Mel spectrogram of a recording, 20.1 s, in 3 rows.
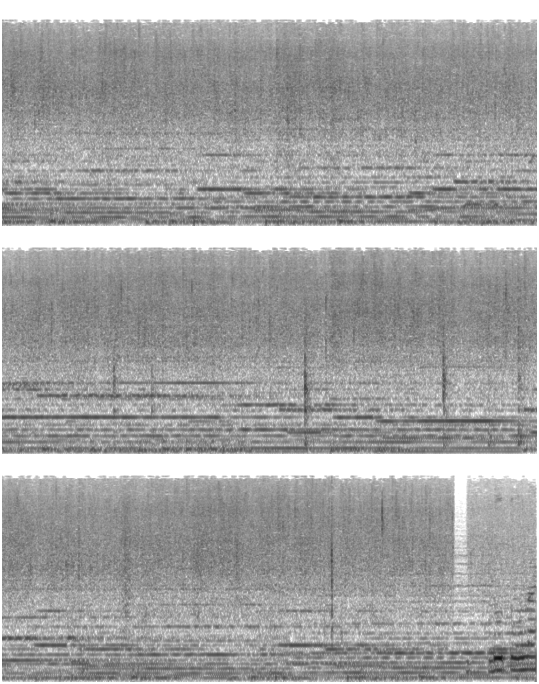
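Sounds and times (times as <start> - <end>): meat sizzling in a frying pan: 0.0 - 19.9
utensil tapping on pan: 13.1 - 13.3.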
